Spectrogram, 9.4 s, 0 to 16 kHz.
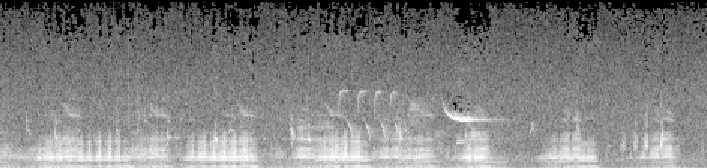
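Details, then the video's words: American bullfrog chorus of mating males, recorded 14 May 2023: deep, droning, overlapping calls in repeated pulsing bursts every second or two, forming a continuous low rumble, with a brief high bird chirp near the middle. "Bullfrog Chorus / An Ancient Love Song"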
